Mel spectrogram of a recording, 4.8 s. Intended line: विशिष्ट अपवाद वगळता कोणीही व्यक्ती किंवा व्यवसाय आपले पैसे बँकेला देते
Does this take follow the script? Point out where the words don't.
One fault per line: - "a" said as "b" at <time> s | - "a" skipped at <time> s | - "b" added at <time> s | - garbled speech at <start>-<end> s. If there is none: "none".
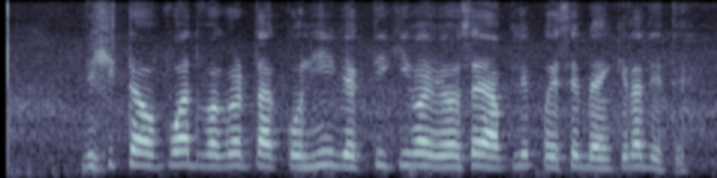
none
